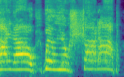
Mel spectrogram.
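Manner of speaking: very high, very slow, shrill, drawn-out angry yelling. A mom turns around to shout at her own father; retelling a mom's yell. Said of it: "yelling at the mom who was yelling".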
